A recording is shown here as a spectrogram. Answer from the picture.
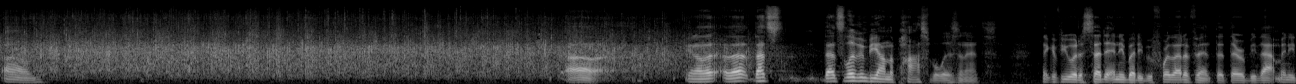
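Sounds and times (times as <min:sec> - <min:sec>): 
speech: 0:00.0 - 0:00.6, 0:05.7 - 0:06.1, 0:06.9 - 0:12.9
crowd applauding: 0:00.0 - 0:07.9.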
